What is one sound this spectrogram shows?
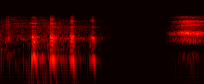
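A woman laughs briefly close by.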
